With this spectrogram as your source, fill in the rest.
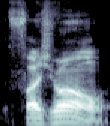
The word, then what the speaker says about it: Feijão: Hoje vou visitar as piscinas fluviais de Feijão e Pessegueiro. He's going to the river beach, everybody, at Feijão. You've got to be careful, because I'll make it sound like beans. It's Feijão, not rather than Feijão.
